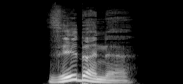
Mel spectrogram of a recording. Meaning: inflection of silbern: 1. strong/mixed nominative/accusative feminine singular 2. strong nominative/accusative plural 3. weak nominative all-gender singular 4. weak accusative feminine/neuter singular
- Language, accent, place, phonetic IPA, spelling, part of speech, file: German, Germany, Berlin, [ˈzɪlbɐnə], silberne, adjective, De-silberne.ogg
